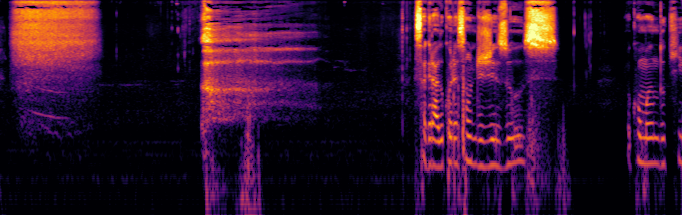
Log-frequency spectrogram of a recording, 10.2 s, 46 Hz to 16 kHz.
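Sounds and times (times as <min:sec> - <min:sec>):
deep breath in and out: 0:00.0 - 0:01.6, 0:03.0 - 0:05.0
speech: 0:06.3 - 0:08.6, 0:09.5 - 0:10.2.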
